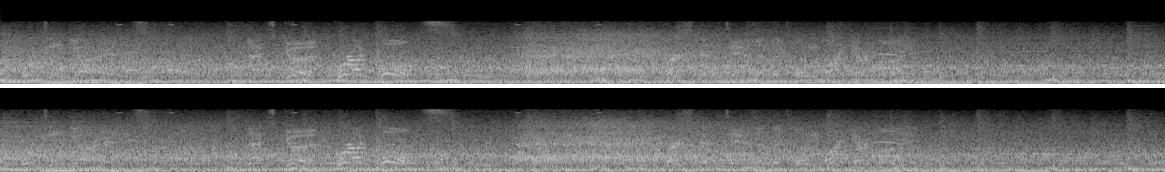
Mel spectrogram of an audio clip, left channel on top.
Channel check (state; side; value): normal; both; correlation 0.55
